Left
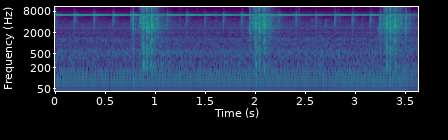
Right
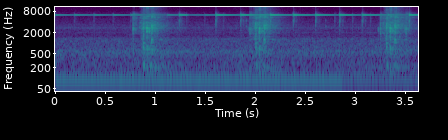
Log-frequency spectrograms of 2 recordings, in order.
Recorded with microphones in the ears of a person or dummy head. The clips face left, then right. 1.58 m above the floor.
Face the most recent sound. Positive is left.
turn(degrees=60)  # may be behind; listen again after turning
